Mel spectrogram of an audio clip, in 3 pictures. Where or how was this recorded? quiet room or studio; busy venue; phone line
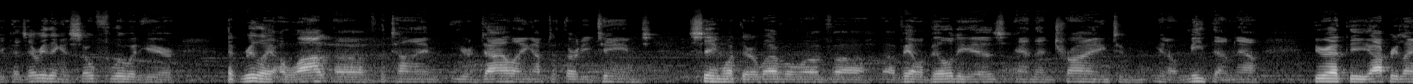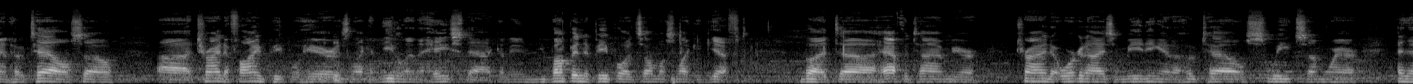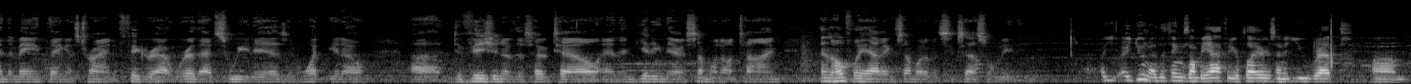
busy venue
